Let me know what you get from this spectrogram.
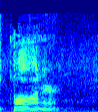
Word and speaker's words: Boehner: or Bonner. I always say Boner. It's probably, he probably prefers Bonner, but it's spelled B-O-E-H-N-E-R. That's Boner.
